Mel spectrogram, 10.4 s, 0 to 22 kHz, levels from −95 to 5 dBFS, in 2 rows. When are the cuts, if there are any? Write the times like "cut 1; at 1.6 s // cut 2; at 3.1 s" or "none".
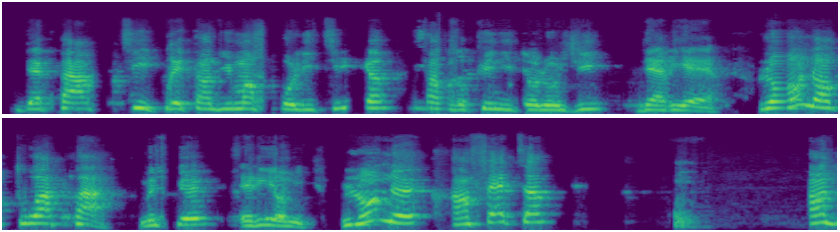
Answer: none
